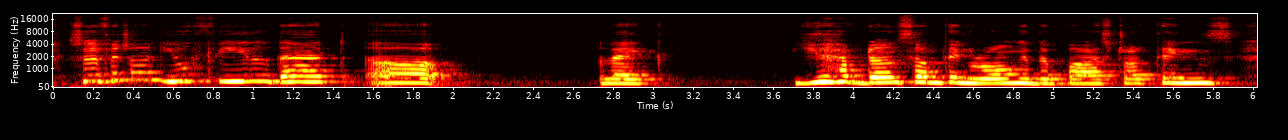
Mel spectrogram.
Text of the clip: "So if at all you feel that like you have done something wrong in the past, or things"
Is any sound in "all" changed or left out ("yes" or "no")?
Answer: yes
